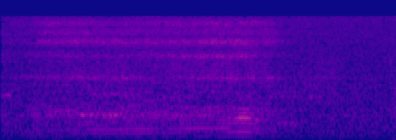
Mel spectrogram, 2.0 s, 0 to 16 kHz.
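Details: Father snoring while napping with his 4-month-old sleeping baby: a single droning, slightly tonal snore on a breath during sleep; ordinary snoring.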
